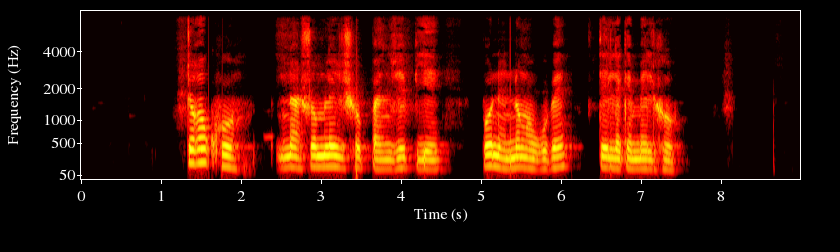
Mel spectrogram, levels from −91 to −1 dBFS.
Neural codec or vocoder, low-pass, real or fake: none; 7.2 kHz; real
